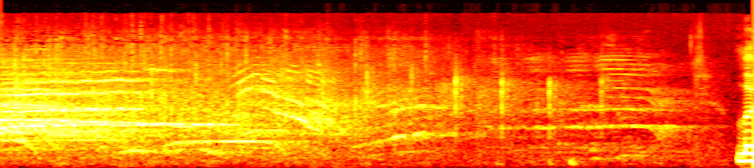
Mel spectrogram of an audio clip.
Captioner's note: applause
